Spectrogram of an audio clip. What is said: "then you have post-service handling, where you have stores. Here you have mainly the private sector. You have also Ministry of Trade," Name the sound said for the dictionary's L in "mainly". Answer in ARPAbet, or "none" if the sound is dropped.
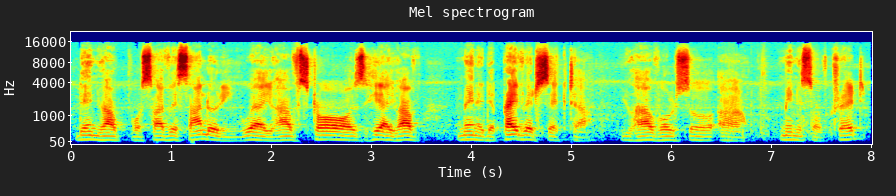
none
